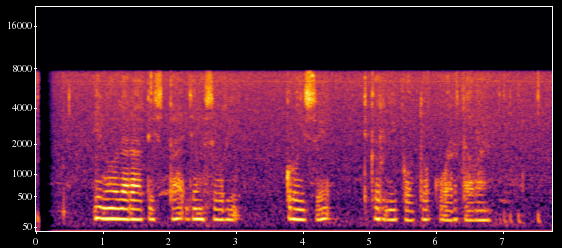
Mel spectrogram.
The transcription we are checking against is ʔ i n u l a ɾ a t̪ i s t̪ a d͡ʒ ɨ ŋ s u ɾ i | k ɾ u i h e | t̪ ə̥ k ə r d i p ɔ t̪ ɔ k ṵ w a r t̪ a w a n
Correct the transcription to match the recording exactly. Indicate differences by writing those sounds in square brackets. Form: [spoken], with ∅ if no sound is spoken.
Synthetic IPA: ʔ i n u l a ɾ a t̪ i s t̪ a d͡ʒ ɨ ŋ s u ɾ i | k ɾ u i [s] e | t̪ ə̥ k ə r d i p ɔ t̪ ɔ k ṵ w a r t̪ a w a n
